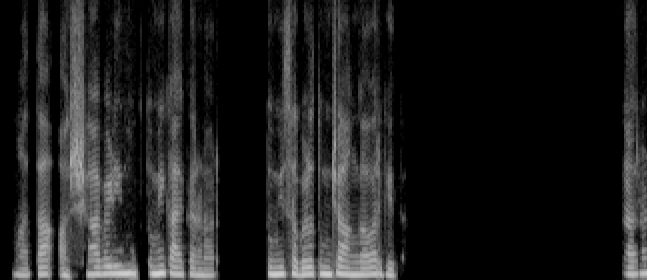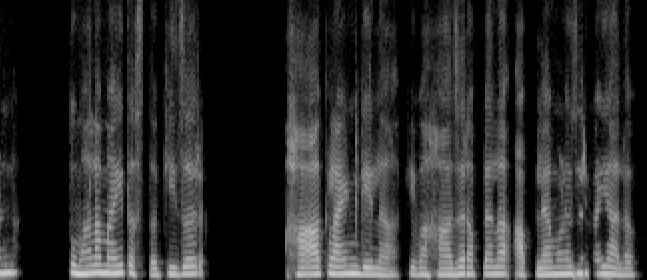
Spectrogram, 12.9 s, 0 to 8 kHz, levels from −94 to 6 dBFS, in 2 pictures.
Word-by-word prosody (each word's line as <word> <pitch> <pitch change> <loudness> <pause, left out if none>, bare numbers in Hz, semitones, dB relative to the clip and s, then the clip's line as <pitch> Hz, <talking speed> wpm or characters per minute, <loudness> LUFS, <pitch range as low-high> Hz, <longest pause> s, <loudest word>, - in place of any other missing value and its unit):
मग 180 - -6
आता 190 +3 -3 0.2
अशावेळी 195 +6 +1
मग 215 0 +4
तुम्ही 210 +1 +6
काय 195 -3 +1
करणार. 170 -3 -4 0.5
तुम्ही 195 0 +4
सगळं 195 -1 +1
तुमच्या 200 0 +3
अंगावर 180 +2 +1
घेता. 170 -4 -6 2.2
कारण 215 +4 +1 0.6
तुम्हाला 220 0 +4
माहित 225 +1 +3
असतं 175 -4 -4
की 195 +1 -2
जर 205 +3 -1 0.9
हा 195 +1 +2
क्लायंट 210 0 +3
गेला 180 -3 -1
किंवा 185 -1 -4
हा 180 0 -2
जर 200 +3 +1
आपल्याला, 200 +1 -1
आपल्यामुळे 190 +2 0
जर 210 +1 -1
काही 200 +1 -1
आलं 180 -1 -4
195 Hz, 135 wpm, -23 LUFS, 185-210 Hz, 2.2 s, तुम्ही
